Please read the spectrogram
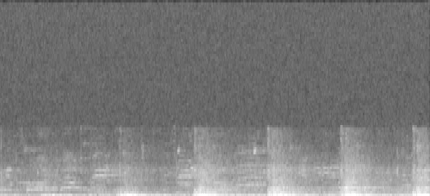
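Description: Basketball dribbled on a hardwood court, a bounce about once a second, under arena crowd chatter.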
